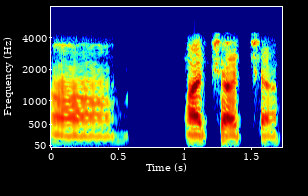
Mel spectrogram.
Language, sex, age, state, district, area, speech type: Bengali, male, 18-30, West Bengal, Kolkata, urban, conversation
